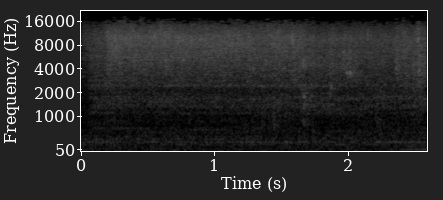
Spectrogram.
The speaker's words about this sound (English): In the bathroom, splashing water on my face.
